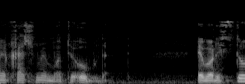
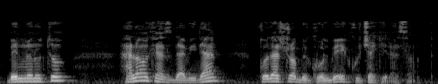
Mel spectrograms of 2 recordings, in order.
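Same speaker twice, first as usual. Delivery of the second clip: usual speaking voice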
